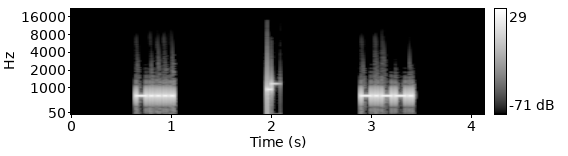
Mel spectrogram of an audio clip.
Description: Morse code, heard as a keyed tone, about 34 wpm, 700 Hz. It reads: 6 <KN>
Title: Single Character (Letter:Number:Punctuation:Prosign) Alt 35wpm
